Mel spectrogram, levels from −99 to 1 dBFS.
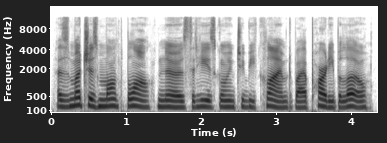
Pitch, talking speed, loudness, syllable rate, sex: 180 Hz, 235 wpm, -18 LUFS, 4.9 syllables/s, female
